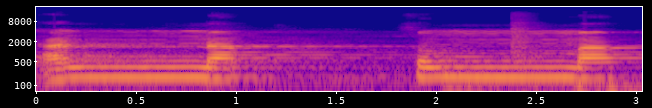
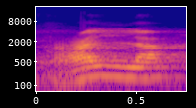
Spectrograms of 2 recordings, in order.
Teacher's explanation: نون اور میم پہ تشدید ہے تو ہم غنہ کر رہے ہیں، آواز کو ناک میں لے جا رہے ہیں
